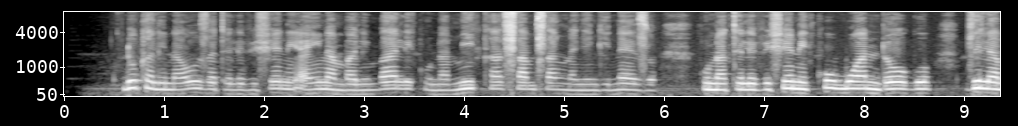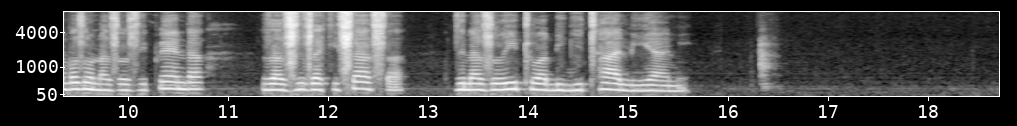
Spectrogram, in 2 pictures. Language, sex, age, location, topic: Swahili, female, 25-35, Mombasa, government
